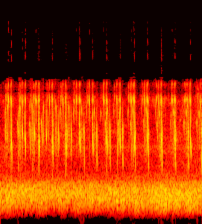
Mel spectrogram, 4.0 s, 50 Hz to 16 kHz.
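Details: Osprey at the nest during a feeding, recorded 25 June 2012 around 10:58: insistent, evenly paced short chirps, nearly four per second, clear and strong throughout against a background hiss.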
